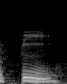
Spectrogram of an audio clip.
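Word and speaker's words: phi: Ya, ini bacanya pi nih. Dibacanya pi. P H I pi.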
